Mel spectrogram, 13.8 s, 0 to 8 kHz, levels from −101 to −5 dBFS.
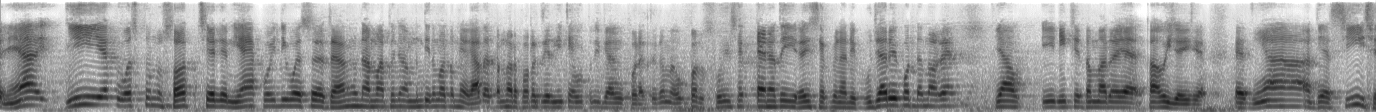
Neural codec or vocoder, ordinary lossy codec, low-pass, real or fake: codec, 16 kHz, 1 kbps, X-Codec, HuBERT features, trained on general audio; none; 7.2 kHz; fake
